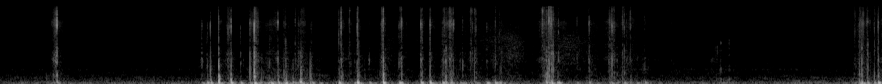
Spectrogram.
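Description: Fingernails tap and scratch on a hollow, inflated brown leather American football with a white stripe. One dull tap is followed by a quick flurry of dry, hollow taps and scratchy rasps with a deep, thumpy body. The sound then settles into faint scratching before a final burst of tapping.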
